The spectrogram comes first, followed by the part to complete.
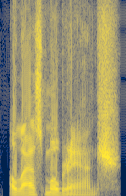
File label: "elasmobranch", American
